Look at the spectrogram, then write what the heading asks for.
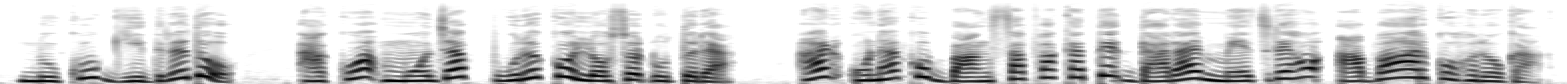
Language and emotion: Santali, disgusted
